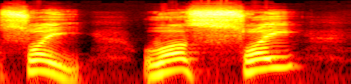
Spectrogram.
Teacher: صاد کے اوپر تشدید ہے تو تشدید والے حرف کو 2 دفعہ پڑھیں گے، اور صاد حروف مستعلیہ میں سے ہے تو اسے پوری یعنی موٹا پڑھیں گے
